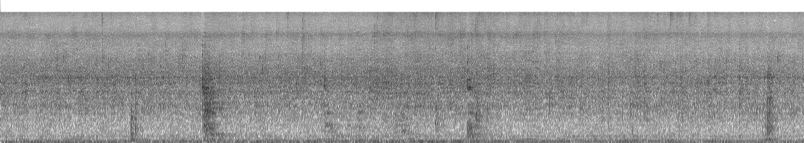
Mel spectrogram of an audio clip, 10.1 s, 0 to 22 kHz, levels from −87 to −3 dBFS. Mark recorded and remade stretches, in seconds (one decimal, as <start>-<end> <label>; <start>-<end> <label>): 0.0-10.1 recorded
